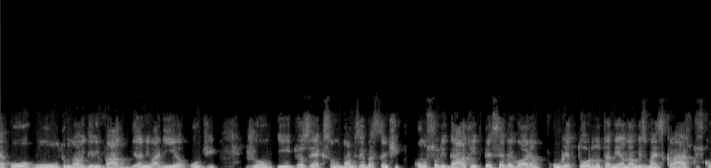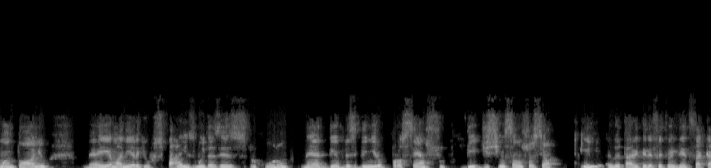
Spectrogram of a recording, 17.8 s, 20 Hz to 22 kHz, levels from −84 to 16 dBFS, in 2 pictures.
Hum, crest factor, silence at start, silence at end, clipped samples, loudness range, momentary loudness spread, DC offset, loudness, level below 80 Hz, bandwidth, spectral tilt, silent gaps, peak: none; 12 dB; 0 s; 0 s; under 0.1%; 2 LU; 6 LU; under 0.1%; -15 LUFS; -50 dBFS; 7.6 kHz; -8 dB/octave; none; -4 dBFS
